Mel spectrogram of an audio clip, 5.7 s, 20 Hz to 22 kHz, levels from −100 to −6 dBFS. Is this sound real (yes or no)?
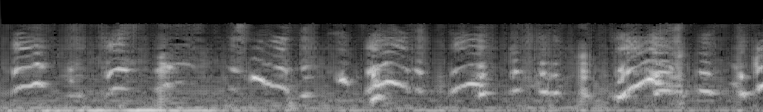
no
